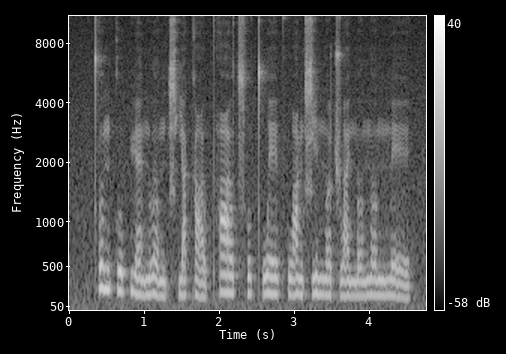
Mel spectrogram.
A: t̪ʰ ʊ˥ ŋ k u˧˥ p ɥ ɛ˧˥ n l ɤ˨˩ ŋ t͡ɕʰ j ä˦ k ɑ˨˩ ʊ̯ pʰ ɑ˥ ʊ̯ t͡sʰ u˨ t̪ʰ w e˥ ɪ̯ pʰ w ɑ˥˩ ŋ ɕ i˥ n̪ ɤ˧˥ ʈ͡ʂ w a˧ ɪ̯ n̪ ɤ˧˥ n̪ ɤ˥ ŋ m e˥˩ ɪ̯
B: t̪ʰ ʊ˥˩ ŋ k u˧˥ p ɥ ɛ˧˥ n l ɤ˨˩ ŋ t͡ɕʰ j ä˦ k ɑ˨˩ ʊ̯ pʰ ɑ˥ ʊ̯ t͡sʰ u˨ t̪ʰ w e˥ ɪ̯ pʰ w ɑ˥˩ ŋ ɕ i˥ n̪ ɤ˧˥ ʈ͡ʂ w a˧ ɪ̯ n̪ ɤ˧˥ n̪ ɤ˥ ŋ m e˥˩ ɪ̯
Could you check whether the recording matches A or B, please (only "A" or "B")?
A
